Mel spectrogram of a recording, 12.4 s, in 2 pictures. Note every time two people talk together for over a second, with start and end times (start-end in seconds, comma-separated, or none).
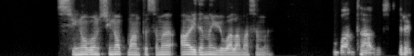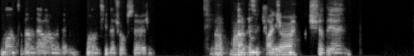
9.4-10.7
